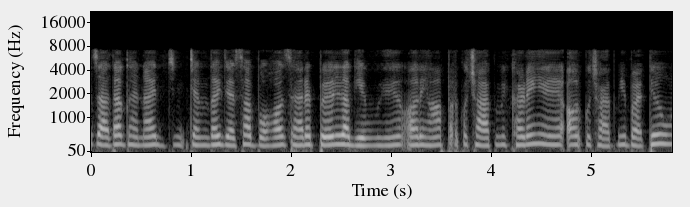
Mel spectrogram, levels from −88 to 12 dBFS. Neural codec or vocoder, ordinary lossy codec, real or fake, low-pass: codec, 16 kHz, 1.1 kbps, Voila-Tokenizer; Opus, 64 kbps; fake; 7.2 kHz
